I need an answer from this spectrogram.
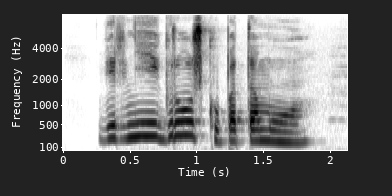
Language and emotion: Russian, neutral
